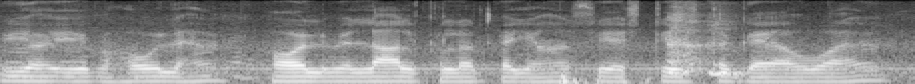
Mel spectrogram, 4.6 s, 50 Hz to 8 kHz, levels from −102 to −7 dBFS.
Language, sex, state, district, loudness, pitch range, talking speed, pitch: Hindi, male, Bihar, Begusarai, -17 LUFS, 115-120 Hz, 210 wpm, 115 Hz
